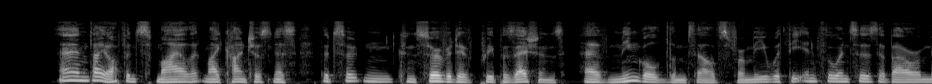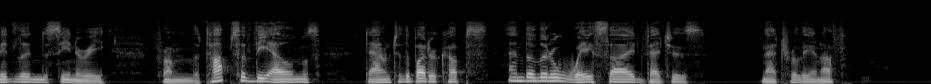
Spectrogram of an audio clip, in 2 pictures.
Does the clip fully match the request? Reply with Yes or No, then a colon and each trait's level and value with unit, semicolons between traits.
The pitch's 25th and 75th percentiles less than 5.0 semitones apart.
Yes: average, 3.3 semitones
